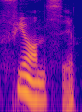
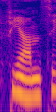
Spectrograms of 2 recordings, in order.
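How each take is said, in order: First: The word ends with an 'ay' sound. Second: The word ends with an 'ee' sound. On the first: The speaker calls it right. "इसको हम फियोन्से जो है pronounce करते हैं" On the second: The speaker calls it wrong. "फियांसी नहीं"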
